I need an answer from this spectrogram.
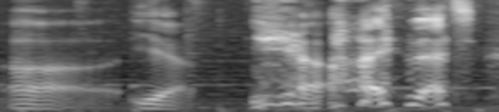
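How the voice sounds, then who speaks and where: A man co-hosting a podcast in casual chat, excited and rambling with many fillers and restarts. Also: mid-range voice, drawn-out words, creaky, faint music behind. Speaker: podcast co-host.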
